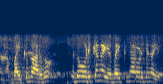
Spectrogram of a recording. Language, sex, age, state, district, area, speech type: Malayalam, male, 30-45, Kerala, Malappuram, rural, conversation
